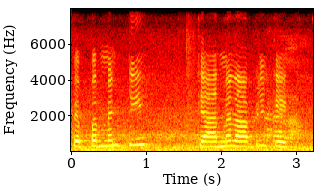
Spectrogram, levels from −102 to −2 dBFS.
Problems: constant background noise, background conversations at intervals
